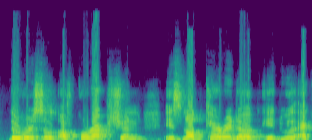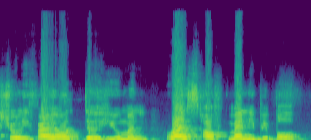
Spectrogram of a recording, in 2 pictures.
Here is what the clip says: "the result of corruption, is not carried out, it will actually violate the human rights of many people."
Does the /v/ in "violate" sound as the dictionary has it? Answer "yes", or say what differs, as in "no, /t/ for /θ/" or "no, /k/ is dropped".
no, /f/ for /v/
